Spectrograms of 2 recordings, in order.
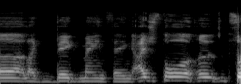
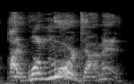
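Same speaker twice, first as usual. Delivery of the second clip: loud outburst; 5 semitones higher, 11 dB louder than usual. Real, not acted. Closing complaint about the film.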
